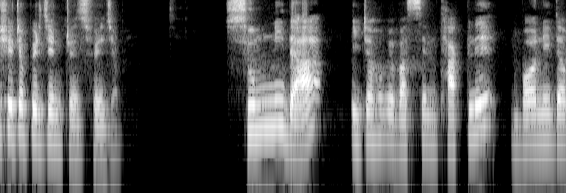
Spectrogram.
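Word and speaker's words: 습니다: উঁচু ভাষাটা হচ্ছে ভার্ব অথবা অ্যাডজেক্টিভের সাথে, ভার্ব অথবা অ্যাডজেক্টিভের সাথে সুমনিদা, সুমনিদা। বিউপের পর নিউন থাকলে বিউপ ম হবে, এই জন্য উচ্চারণটা হচ্ছে সুমনিদা।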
